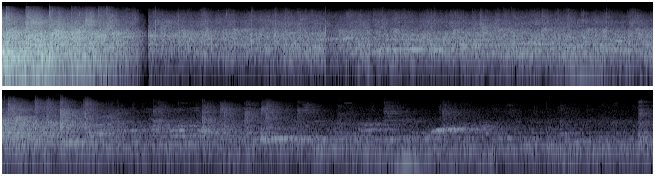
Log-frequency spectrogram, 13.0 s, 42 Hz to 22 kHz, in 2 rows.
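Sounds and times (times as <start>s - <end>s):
audience clapping: 0.0s - 10.4s.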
